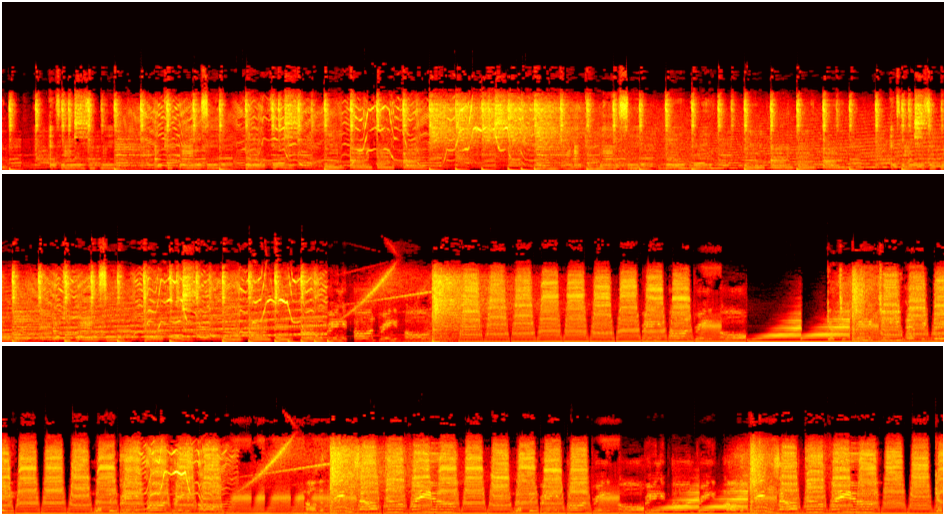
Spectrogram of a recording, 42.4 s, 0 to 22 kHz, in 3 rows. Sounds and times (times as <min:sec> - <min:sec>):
Dubstep: 0:00.0 - 0:42.3.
